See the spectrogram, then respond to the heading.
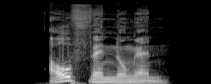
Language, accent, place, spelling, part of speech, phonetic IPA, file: German, Germany, Berlin, Aufwendungen, noun, [ˈaʊ̯fˌvɛndʊŋən], De-Aufwendungen.ogg
- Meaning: plural of Aufwendung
